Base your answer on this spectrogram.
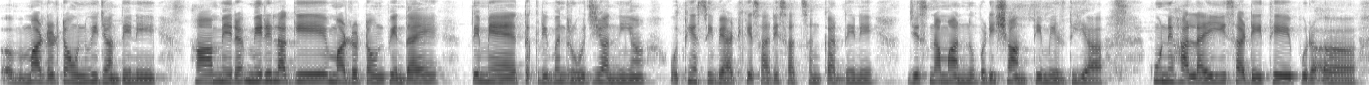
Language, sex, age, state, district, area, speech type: Punjabi, female, 30-45, Punjab, Amritsar, urban, spontaneous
